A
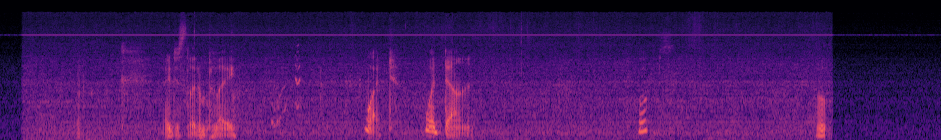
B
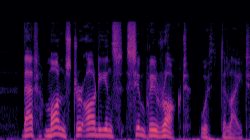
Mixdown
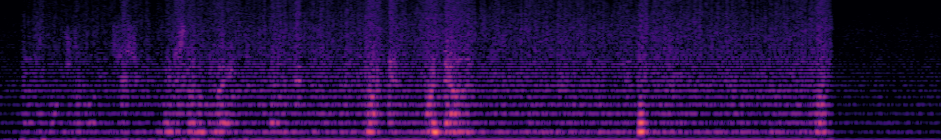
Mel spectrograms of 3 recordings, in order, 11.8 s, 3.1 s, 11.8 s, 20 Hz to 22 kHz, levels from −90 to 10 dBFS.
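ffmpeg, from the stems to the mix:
-filter_complex "[0:a]asoftclip=type=hard:threshold=-18dB,acrusher=bits=7:dc=4:mix=0:aa=0.000001,volume=-2.5dB[a];[1:a]alimiter=level_in=4.5dB:limit=-24dB:level=0:latency=1:release=23,volume=-4.5dB,acompressor=threshold=-48dB:ratio=4,volume=0dB,asplit=2[b][c];[c]apad=whole_len=519053[d];[a][d]sidechaincompress=threshold=-52dB:ratio=8:attack=16:release=206[e];[e][b]amix=inputs=2:normalize=0,afftfilt=real='re*3.46*eq(mod(b,12),0)':imag='im*3.46*eq(mod(b,12),0)':win_size=2048:overlap=0.75"

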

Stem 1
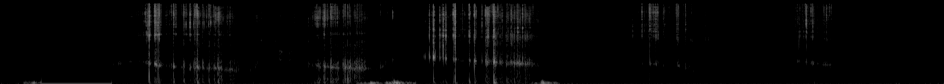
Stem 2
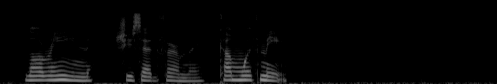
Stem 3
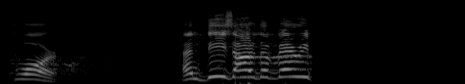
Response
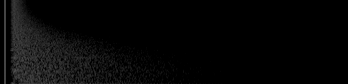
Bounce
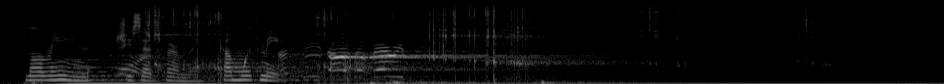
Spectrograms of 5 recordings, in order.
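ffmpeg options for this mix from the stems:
-filter_complex "[0:a]alimiter=limit=-17.5dB:level=0:latency=1:release=223,lowpass=f=2.2k:p=1,volume=-3dB,asplit=2[a][b];[b]volume=-8dB[c];[1:a]lowshelf=f=430:g=-7,volume=-0.5dB,asplit=3[d][e][f];[e]volume=-18.5dB[g];[2:a]lowpass=f=1.5k:t=q:w=8.9,aecho=1:1:1.5:0.47,adelay=950,volume=-9.5dB,asplit=2[h][i];[i]volume=-21dB[j];[f]apad=whole_len=247167[k];[h][k]sidechaincompress=threshold=-47dB:ratio=8:attack=16:release=1360[l];[3:a]atrim=start_sample=2205[m];[c][g][j]amix=inputs=3:normalize=0[n];[n][m]afir=irnorm=-1:irlink=0[o];[a][d][l][o]amix=inputs=4:normalize=0"

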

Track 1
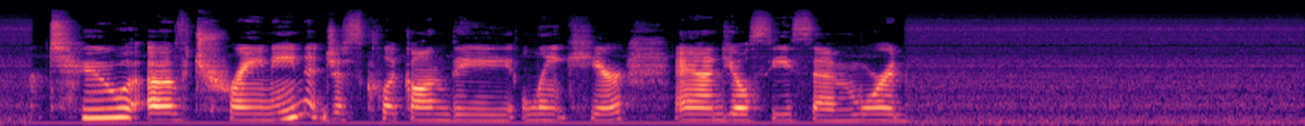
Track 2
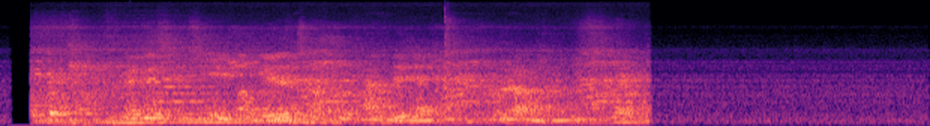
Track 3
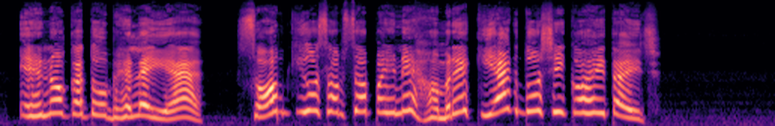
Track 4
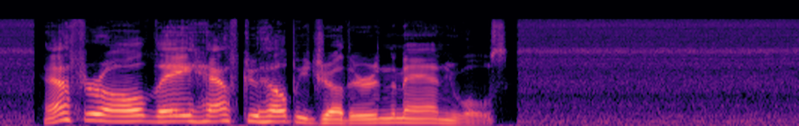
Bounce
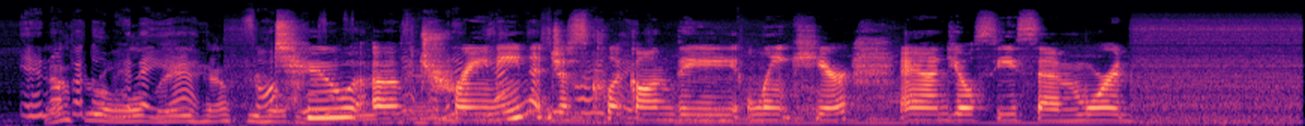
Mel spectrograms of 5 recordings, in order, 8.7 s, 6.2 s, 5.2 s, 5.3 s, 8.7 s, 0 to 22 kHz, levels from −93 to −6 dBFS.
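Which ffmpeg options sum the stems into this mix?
-filter_complex "[0:a]lowshelf=f=100:g=-11,dynaudnorm=f=180:g=3:m=8dB,adelay=1500,volume=-2dB[a];[1:a]alimiter=limit=-17.5dB:level=0:latency=1,asplit=2[b][c];[c]adelay=6.3,afreqshift=-0.68[d];[b][d]amix=inputs=2:normalize=1,adelay=1950,volume=-17dB[e];[2:a]volume=-17.5dB[f];[3:a]aecho=1:1:5.4:0.81,volume=-12dB[g];[a][e][f][g]amix=inputs=4:normalize=0,acompressor=threshold=-24dB:ratio=2"

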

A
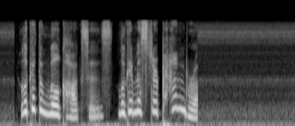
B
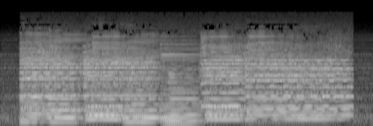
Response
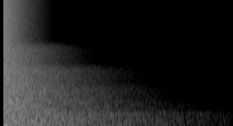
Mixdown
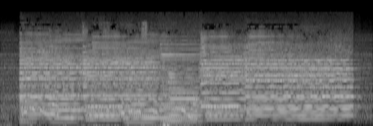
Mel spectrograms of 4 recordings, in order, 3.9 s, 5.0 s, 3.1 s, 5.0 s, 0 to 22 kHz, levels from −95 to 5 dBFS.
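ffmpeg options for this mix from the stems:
-filter_complex "[0:a]volume=-15dB[a];[1:a]highpass=81,bass=f=250:g=-13,treble=f=4k:g=1,volume=1.5dB,asplit=2[b][c];[c]volume=-18dB,aecho=0:1:98:1[d];[a][b][d]amix=inputs=3:normalize=0,acompressor=threshold=-25dB:ratio=6"

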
